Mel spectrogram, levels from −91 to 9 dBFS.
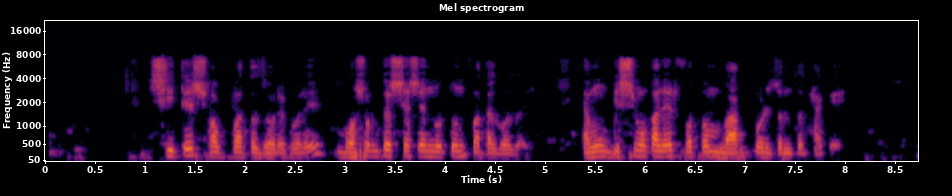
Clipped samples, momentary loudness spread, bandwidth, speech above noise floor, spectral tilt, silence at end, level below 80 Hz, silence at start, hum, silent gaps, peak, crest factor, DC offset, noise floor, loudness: under 0.1%; 12 LU; 8.2 kHz; 40 dB; -3.5 dB/octave; 0.8 s; -68 dBFS; 0.05 s; none; none; -12 dBFS; 20 dB; under 0.1%; -71 dBFS; -31 LUFS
